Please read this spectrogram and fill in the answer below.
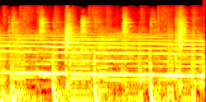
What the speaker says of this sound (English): Let's get that siren on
